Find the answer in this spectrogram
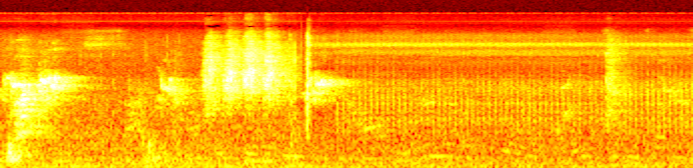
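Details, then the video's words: Two house cats, Louie and Binx, scuffling in a fight: a short cry rising sharply in pitch opens, followed by a harsh, hiss-like burst of broadband noise, then quiet room background. "Cat Fight!"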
